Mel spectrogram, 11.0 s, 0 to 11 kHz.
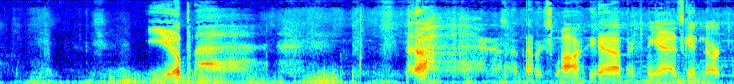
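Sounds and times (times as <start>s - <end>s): man groaning: 6.1s - 6.8s.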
